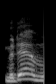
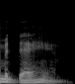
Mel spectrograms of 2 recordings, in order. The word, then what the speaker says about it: Madame: Madame Web plot leak. Just say madam. Stop saying madame. Is it Madame? It's madam.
